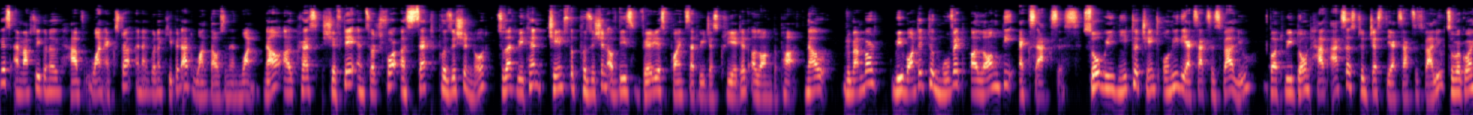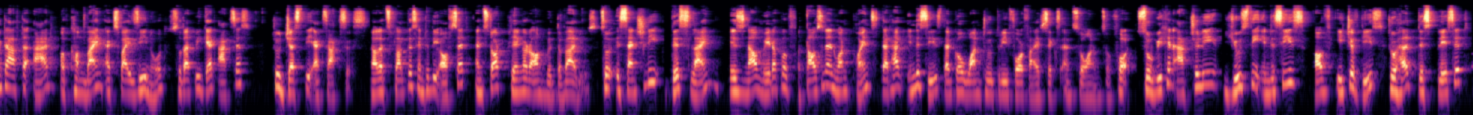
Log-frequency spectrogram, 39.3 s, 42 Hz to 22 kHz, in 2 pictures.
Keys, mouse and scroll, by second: 3.9 shift+a, 8.8 click, 10.5 click, 11.7 KP_7, 16.8 middle click, 17.7-18.8 drag, 19.1 shift+a, 23.8 click, 24.6-25.4 drag, 25.8 click, 26.8 middle click, 27.3 click, 28.2 middle click.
